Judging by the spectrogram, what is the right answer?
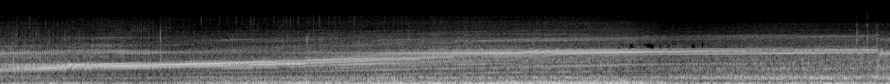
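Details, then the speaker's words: BBS02 e-bike mid-drive motor after conversion to 72 V, 42/32 gearing, ridden 31 mph in first gear under 1,000 W, slightly downhill; loud whine climbing in pitch with speed. Owner says something still seems out of whack; plans to open it. "it's going 31 m an hour in first gear with less than 1,000 Watts that was kind of downhill but this will loud though man this thing's crazy"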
